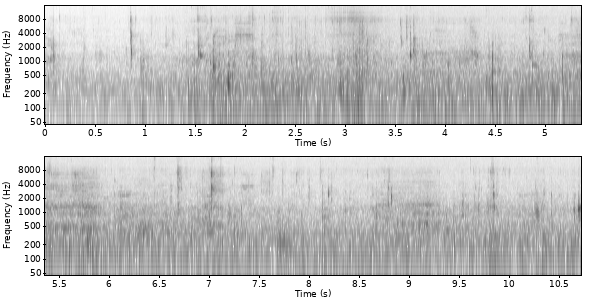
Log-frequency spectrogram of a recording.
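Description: Close-miked chewing and lip smacking of fufu, soup and meat eaten by hand, with many small wet clicks and squishes from fingers and mouths.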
